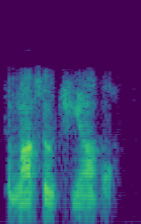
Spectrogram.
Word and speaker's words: Tommaso Ciampa: I know if I say this wrong, Tommaso Ciampa. – You got it right.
